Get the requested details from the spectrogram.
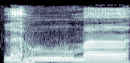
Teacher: dibaca mad thaobi'i yaitu panjangnya satu alif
